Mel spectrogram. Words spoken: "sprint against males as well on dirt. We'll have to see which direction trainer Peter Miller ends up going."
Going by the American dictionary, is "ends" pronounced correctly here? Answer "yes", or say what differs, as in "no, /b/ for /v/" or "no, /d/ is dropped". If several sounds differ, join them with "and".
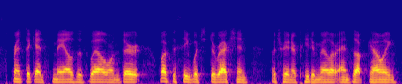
yes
